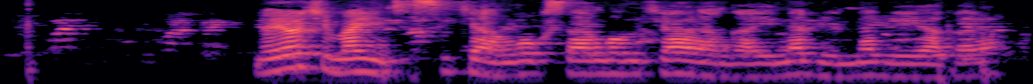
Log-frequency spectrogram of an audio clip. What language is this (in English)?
Ganda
